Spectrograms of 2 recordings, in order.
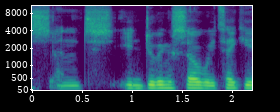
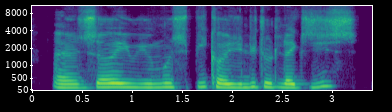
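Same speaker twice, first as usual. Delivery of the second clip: put-on French accent in English; 4 semitones higher, 3 dB louder than usual. Explaining how they were taught to speak french: french accent. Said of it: "I was taught the way to speak French is to imagine".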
